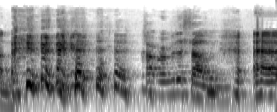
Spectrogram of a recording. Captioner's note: pair laughs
